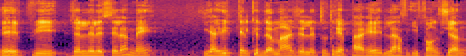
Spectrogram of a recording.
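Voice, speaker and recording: A man speaks at a moderate pace in a normal speaking voice. His pitch sits in the middle range. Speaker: preacher. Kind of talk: sermon.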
